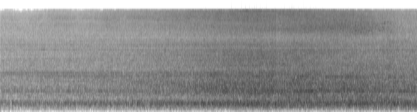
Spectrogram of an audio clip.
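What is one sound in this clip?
Steel wheels rumble and clatter on the rails.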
